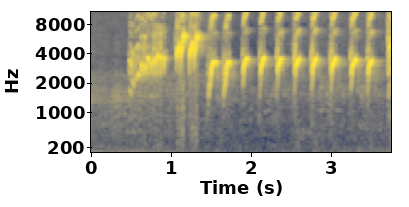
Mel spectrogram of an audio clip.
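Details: A cage bird sings strongly, recorded as a master for training other songbirds: a buzzy trill and squealing whistles, then a long steady series of sharp chip notes, each dropping and then rising, about two each second.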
